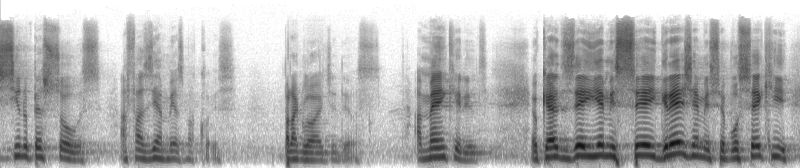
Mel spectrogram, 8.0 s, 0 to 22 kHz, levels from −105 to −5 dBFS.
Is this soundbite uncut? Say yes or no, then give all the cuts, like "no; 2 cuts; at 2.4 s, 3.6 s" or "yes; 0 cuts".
yes; 0 cuts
